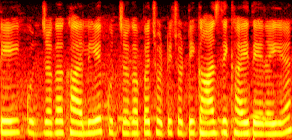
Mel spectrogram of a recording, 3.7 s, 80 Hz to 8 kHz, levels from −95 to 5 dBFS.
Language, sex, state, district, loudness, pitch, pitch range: Chhattisgarhi, female, Chhattisgarh, Rajnandgaon, -14 LUFS, 235 Hz, 230-245 Hz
